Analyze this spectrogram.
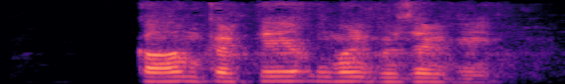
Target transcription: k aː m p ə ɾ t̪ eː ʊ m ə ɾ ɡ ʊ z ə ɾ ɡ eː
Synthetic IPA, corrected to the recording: k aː m k ə ɾ t̪ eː ʊ m ə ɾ ɡ ʊ z ə ɾ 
